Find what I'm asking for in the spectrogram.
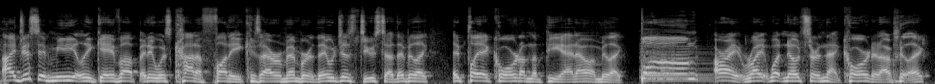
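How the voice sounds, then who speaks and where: A man chatting casually on a podcast, tossing in quick jokes and quips. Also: fairly high pitch, faint music behind. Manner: jokey, quick quips, lively delivery. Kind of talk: casual chat.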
